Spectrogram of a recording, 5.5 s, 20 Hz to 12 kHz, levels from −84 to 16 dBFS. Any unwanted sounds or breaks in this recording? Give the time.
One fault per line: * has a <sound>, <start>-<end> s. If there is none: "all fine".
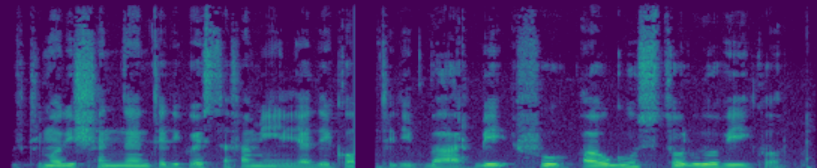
* has a dropout, 2.4-2.5 s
